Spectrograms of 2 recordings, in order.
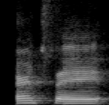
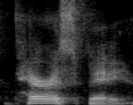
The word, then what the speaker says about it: Terrace Bay: Terrace Bay. I Oh, guess Terrace. I'm Okay, not saying it right. I'm saying it with my Canadian accent. Terrace Bay. I'm saying Terrence.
